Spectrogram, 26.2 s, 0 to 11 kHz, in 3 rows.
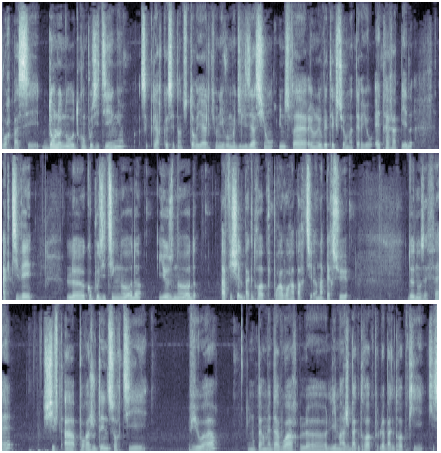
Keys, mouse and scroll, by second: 0.7 click.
